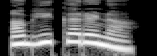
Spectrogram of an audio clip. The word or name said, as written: ಅಭಿಕರಣ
